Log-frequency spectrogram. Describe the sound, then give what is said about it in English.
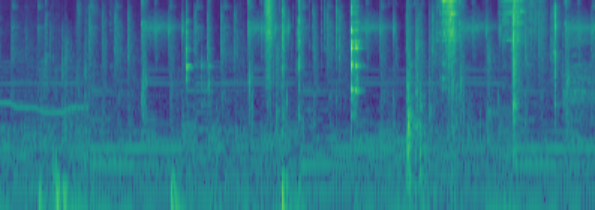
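A Heineken beer bottle is opened with a bottle opener on a keychain. Many light, irregular metallic and glass clinks are heard, quiet and alone, with one sharper click partway through. “I'm going to crack a Heineken real quick.”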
